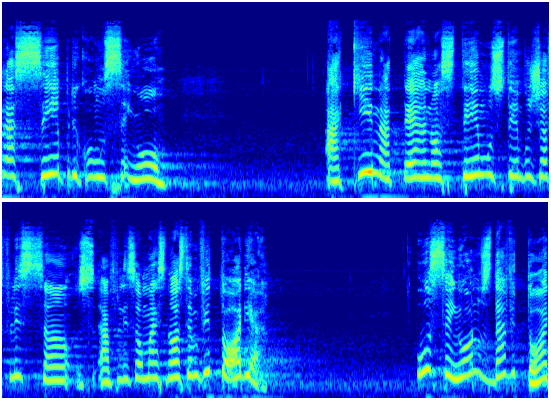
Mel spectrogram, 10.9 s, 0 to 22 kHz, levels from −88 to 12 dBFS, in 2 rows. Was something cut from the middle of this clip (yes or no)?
no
